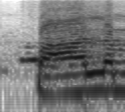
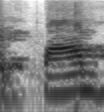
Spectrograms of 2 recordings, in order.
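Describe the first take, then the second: First: पालम with the L sounded, paa-lam; wrong pronunciation. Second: पाम said with a silent L, paam; correct pronunciation. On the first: Teacher showing the wrong way to say palm. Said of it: "पालम नहीं पढ़ेंगे". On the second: Teacher giving the correct silent-L form. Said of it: "पाम पढ़ेंगे". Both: Shown as a demonstration.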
